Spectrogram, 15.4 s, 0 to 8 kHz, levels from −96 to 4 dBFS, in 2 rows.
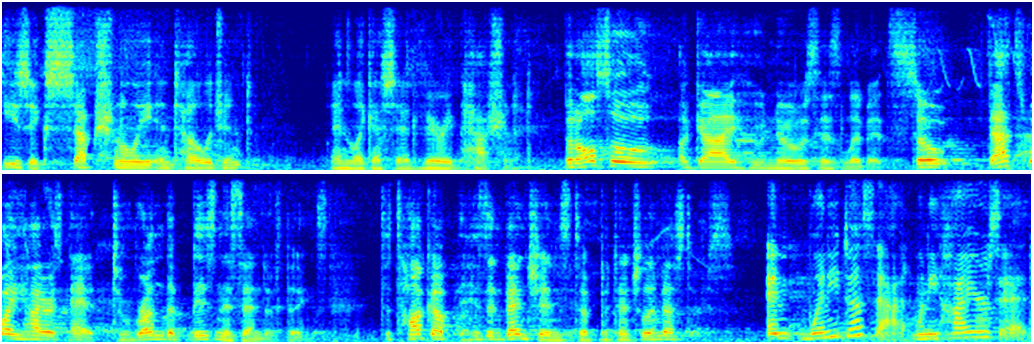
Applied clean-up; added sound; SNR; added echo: neural separator model SepFormer DNS4.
